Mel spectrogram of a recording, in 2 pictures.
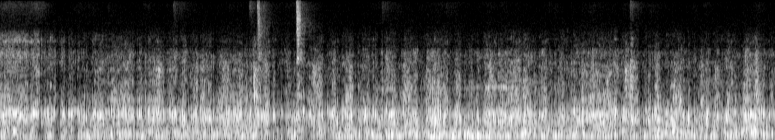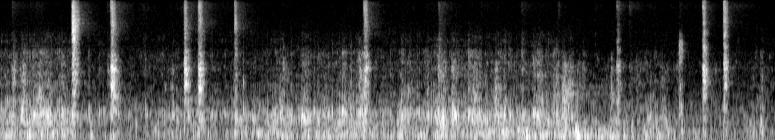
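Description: Brastemp front-loading washing machine tumbling a wet bedding load: a steady motor hum under the swish and slosh of water and fabric in the drum, with sharp clicks now and then. The tumbling sound falls away near the end.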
